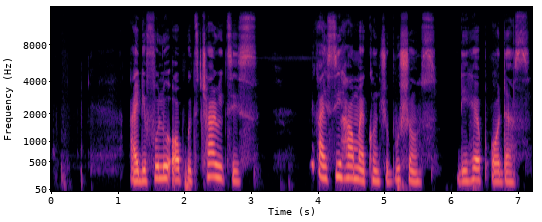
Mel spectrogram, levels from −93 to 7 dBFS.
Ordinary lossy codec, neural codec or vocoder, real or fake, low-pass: none; none; real; 14.4 kHz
